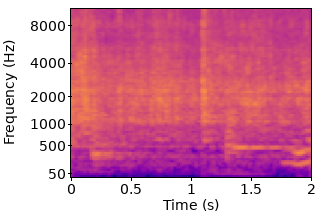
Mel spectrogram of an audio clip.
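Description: Water poured in a steady stream from a jug into a stainless steel pot, splashing onto the pot's base.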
